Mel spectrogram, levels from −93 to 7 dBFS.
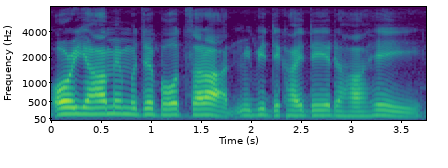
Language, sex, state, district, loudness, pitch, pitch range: Hindi, male, Arunachal Pradesh, Lower Dibang Valley, -20 LUFS, 140 Hz, 130-160 Hz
